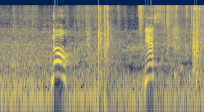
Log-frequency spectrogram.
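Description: A voice calls out short single words about two seconds apart: the yes/no commands of a children's jumping game. Two sharp slaps fall between the calls.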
